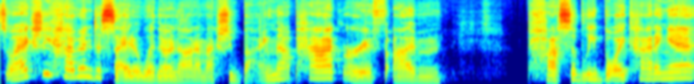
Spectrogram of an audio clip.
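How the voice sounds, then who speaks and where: Mumbling at a moderate pace, a woman speaks with lively intonation. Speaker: gaming youtuber. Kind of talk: voiceover commentary. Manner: halting, self-described stutter and mumble; hesitant.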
